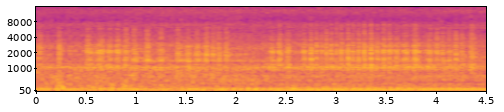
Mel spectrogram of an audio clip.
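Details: 2004 Mini Cooper 2.0 four-cylinder manual that jumps out of third gear: uneven light rattling over a steady idle hum, fast irregular chatter seeming to come from the gearbox at idle; transmission noise, shifter cables also suspected.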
